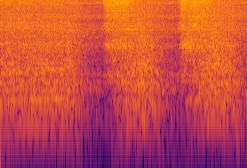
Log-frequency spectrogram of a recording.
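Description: An engine fitted with a Rochester dual jet carburetor revs at high RPM under light load, a loud sustained mechanical whine that dips briefly twice before climbing back, with no talk.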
